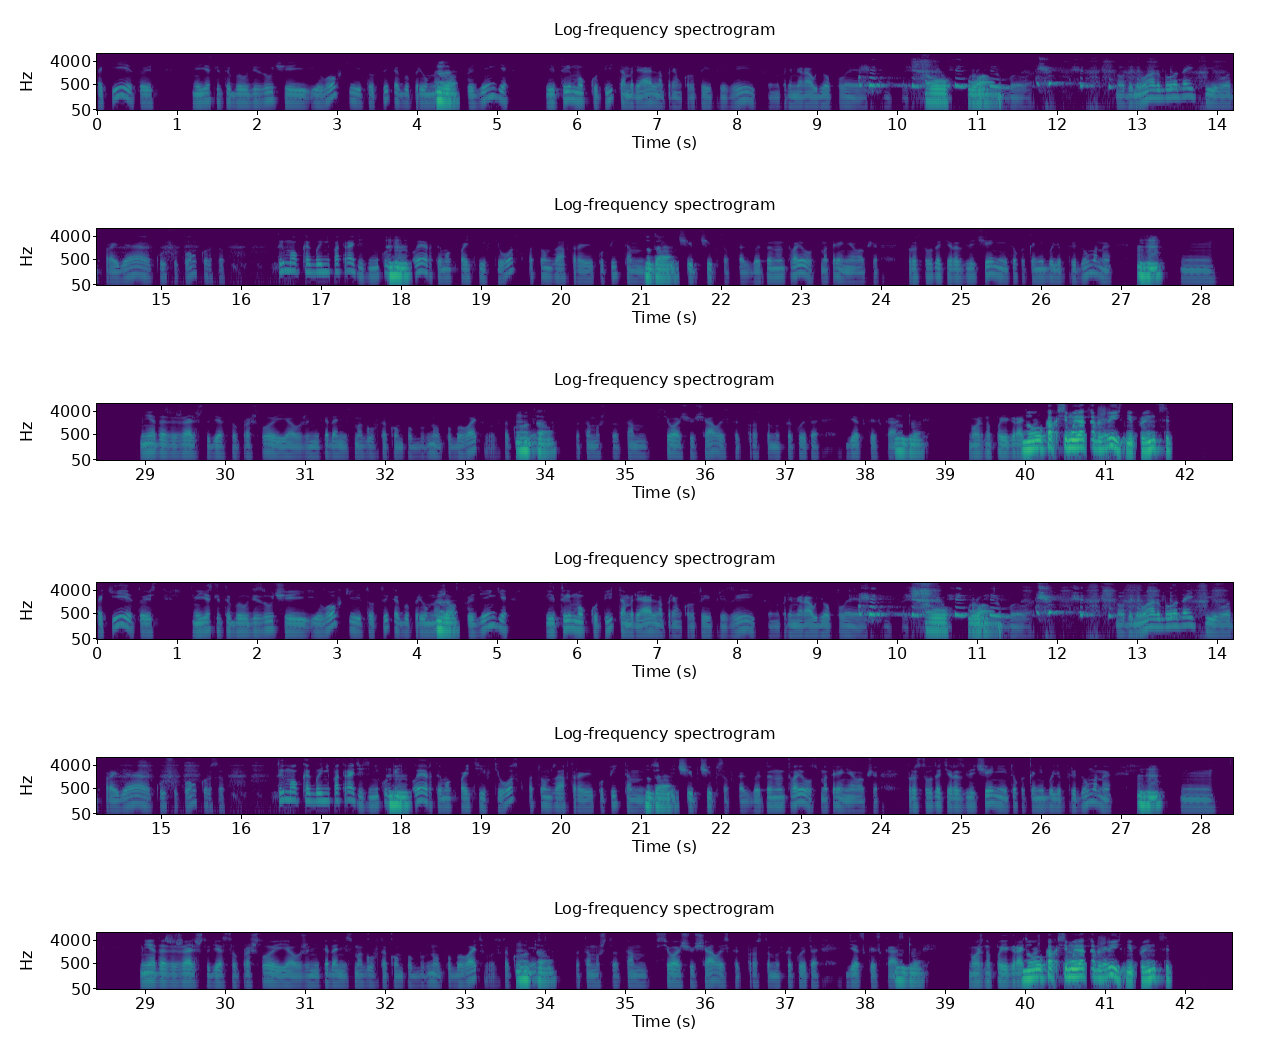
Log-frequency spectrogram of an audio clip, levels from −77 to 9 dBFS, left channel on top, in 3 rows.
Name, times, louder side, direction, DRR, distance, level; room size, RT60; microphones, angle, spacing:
voice 1, 0.0-5.1 5.6-11.7 12.7-15.8 16.4-19.5 19.7-27.2 27.7-28.2 28.9-33.9 34.5-38.9 39.3-40.2 40.5-41.1, right 2 dB, 85° right, 2.7 m, -43 dB
Crying sobbing / Breathing, 9.5-14.1 14.5-15.5 15.9-16.6, right 4 dB, 60° right, 2.0 m, -42 dB
voice 2, 10.3-11.3 17.8-18.1 21.0-21.5 27.2-27.5 33.6-34.1 38.4-38.7 40.0-41.8, left 1 dB, 15° left, 0.6 m, -30 dB
head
